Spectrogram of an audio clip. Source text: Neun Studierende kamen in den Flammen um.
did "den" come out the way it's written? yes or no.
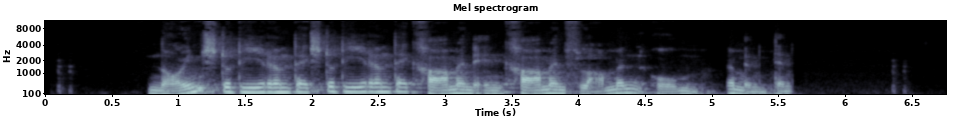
no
